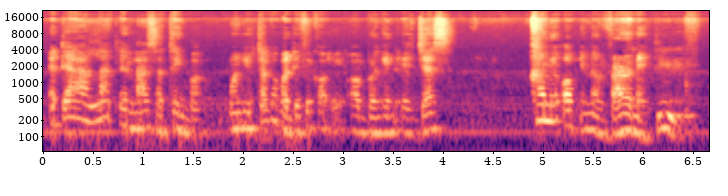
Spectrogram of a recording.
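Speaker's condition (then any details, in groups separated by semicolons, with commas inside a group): No condition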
